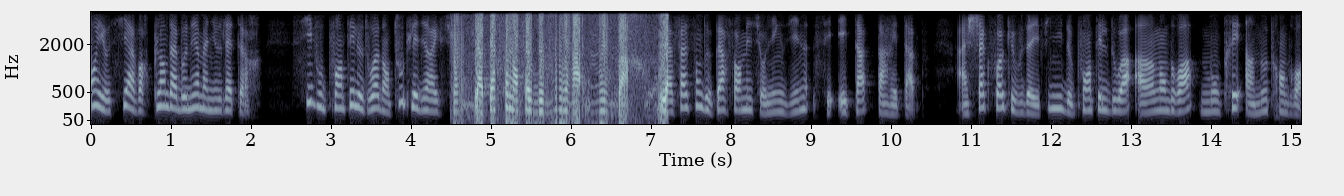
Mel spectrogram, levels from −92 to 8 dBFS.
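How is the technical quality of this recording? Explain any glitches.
The recording is telephone-band G.711 mu-law speech with nothing above 4 kHz, and it has one glitch. From 4.49 to 7.21 s the speech turns harsh and gritty, with distorted peaks and pauses filled with hiss. This is a mu-law and A-law mix-up: mu-law bytes are decoded as A-law, so levels are scrambled and near-silent samples are pushed well above zero.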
